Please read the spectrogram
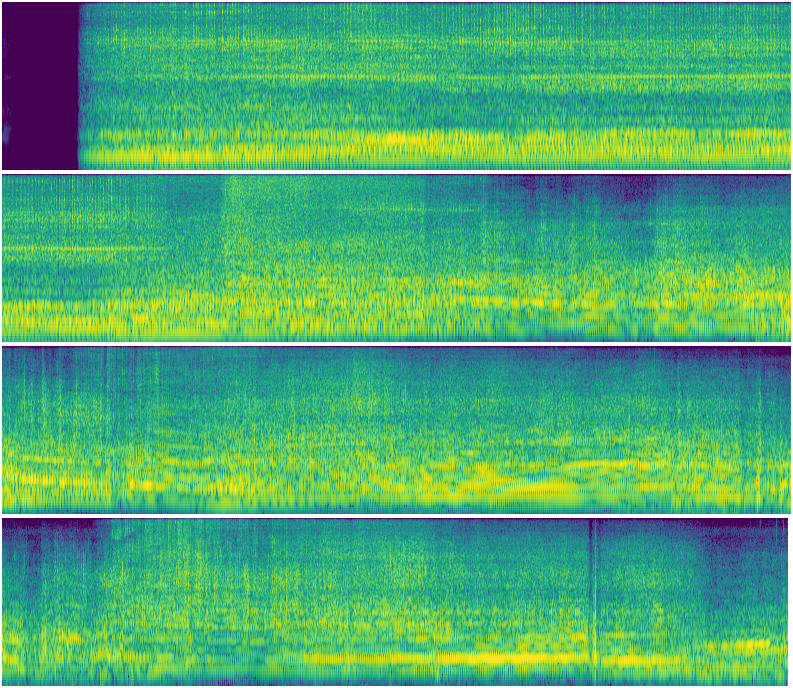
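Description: Race car engines at speed on a circuit, running loud. After a brief silence the engine note wavers, then falls away and climbs again in steps as the cars shift through the gears and accelerate.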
